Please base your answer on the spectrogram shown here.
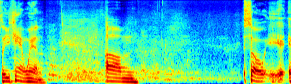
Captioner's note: audience laughter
